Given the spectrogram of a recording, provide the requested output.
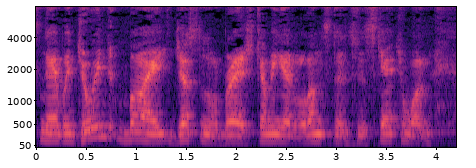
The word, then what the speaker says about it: LeBrash: It's a simple name. It's spelled like it sounds, but you would have no idea how many people go LeBrash? No, LeBrash. Exactly.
